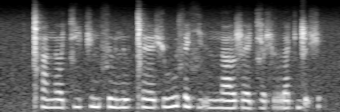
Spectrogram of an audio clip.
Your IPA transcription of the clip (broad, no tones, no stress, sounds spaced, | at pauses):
ǀʰ a n ʌː t͡ɕ i t͡ʃ i n s ɯ n ɯː ǀ ɛː ʃ uː s ɛ sʲ e r nː aː ʂ ɛː t͡ɕ ʌː ʃ r a t͡ʃ ɖ͡ʐ ḛ ʃ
